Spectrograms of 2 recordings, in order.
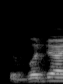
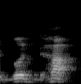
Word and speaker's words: Buddha: in in this country we say Buddha Buddha is AIT word which means old guy the actual pronunciation is budha Bud budha Budd so Buddha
